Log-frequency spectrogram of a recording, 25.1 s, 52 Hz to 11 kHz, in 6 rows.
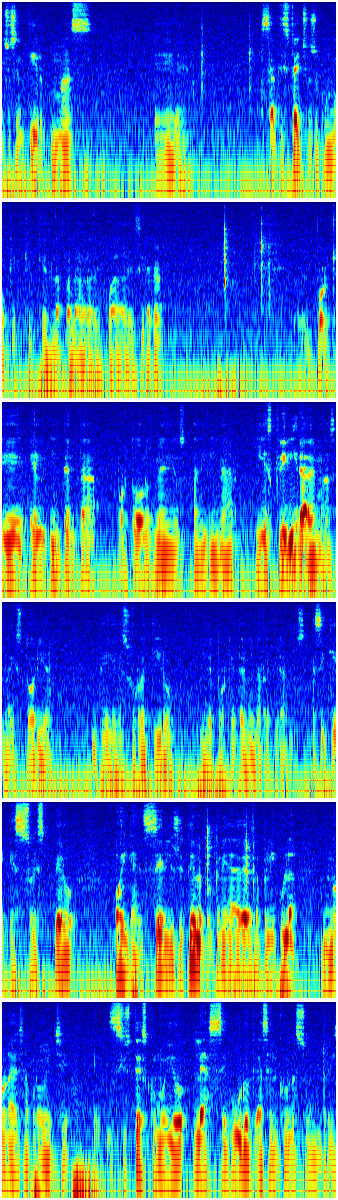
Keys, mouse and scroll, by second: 2.5 ctrl+r, 4.3 click, 4.6 click, 6.3 a, 6.8 b, 7.5 click, 8.7-10.5 drag, 11.3-13.7 drag, 14.2-15.4 drag, 18.6 a, 19.1 b, 19.7 click, 21.1-23.0 drag, 23.5 scroll down 1, 24.8 alt+Tab.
